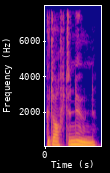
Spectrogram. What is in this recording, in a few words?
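"good afternoon", British English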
